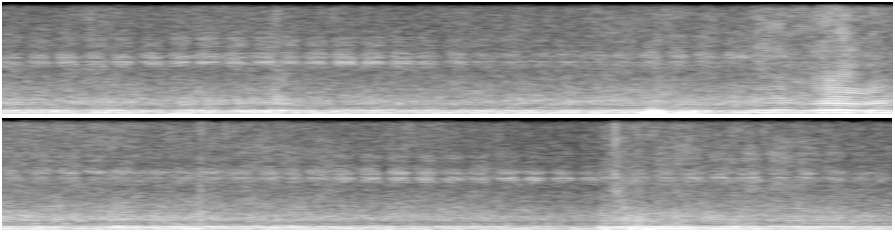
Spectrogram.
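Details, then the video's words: Honeybee swarm pouring out of its hive, a dense continuous drone with steady bands of buzzing wingbeats, a few individual bees zipping close past with brief rising and falling whines near the middle. "bees therapy swarm natural buzzing sound"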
